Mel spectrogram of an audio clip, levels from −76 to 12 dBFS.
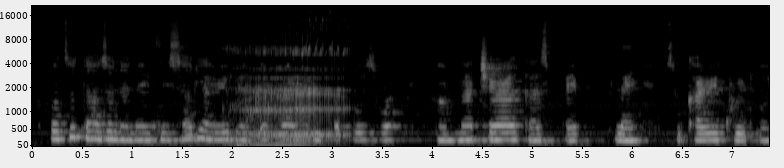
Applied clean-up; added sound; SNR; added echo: none; Burping, eructation; 5 dB; none.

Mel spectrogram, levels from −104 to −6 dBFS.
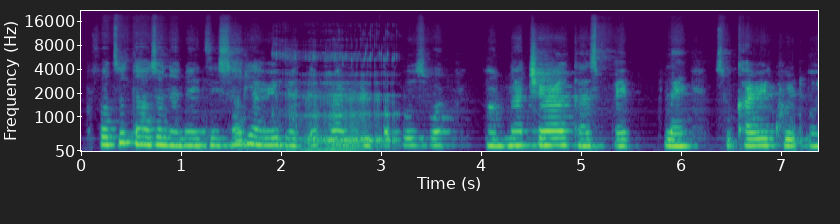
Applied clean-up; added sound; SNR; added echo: neural mask model RNNoise.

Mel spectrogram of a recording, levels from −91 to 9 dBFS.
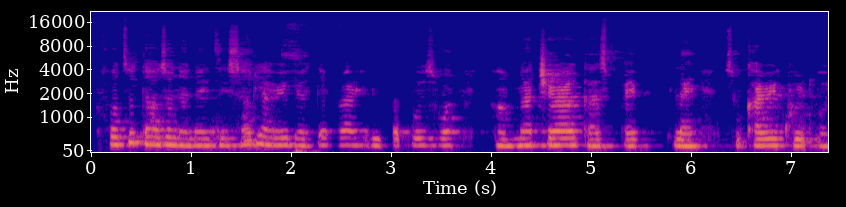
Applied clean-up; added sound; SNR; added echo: neural mask model Resemble Enhance denoiser.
